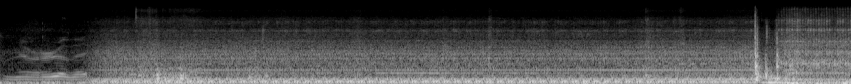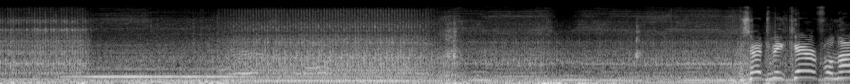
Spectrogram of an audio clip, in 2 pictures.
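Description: A diesel engine rumbles steadily.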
